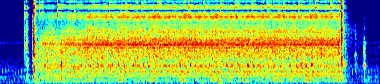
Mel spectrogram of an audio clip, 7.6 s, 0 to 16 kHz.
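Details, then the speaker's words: Freshly rebuilt Detroit Diesel 6-71 in GM bus 3751, first-start attempt: fuel system primed, rack held with vise grips, cranking about 5 seconds in the off position. Steady starter churn with even compression pulses, no firing; an auxiliary pump was left running. "Tyler's going to turn it over. I'm going to do it for about 5 seconds in the off position."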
